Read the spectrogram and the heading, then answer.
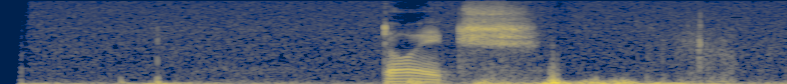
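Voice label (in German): "Deutsch", German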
